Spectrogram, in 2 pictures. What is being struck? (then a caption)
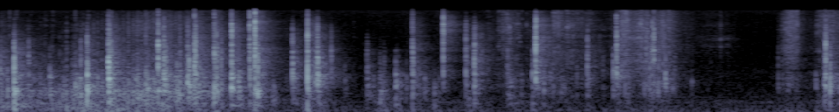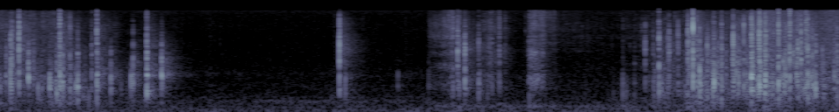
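Newsprint newspaper. An open newsprint newspaper spread on a table is handled and crinkled, and long nails scratch across the page. Bright, dry bursts of crinkling and scratching come in irregular clusters, separated by brief quiet gaps.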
